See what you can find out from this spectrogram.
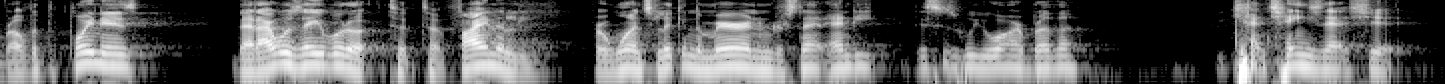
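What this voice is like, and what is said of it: Mexican accent. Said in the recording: “I'm Mexican. ... oh, it's probably my accent.”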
